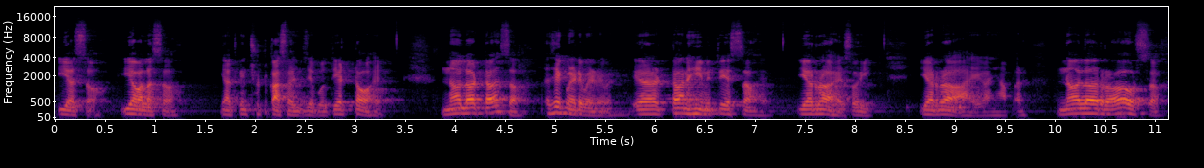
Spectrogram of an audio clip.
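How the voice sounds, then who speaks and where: A man teaching an online exam-prep lesson, animated, sounding out letters aloud and calling his listeners friends. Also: medium pitch. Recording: echoey room with long reverb.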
